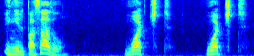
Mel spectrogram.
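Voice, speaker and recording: A teacher giving a scripted pronunciation lesson, speaking deliberately and saying each model word twice. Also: medium pitch, expressive. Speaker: English teacher.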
